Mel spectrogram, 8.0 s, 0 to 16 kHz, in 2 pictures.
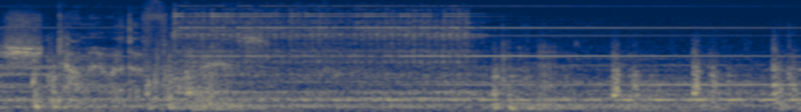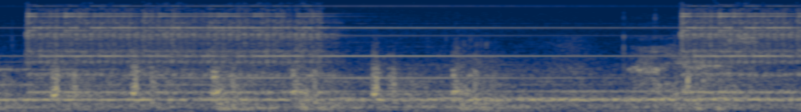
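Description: A telephone in the Fatal Frame 4 horror game rings in repeated electronic bursts with short gaps, steady and prominent, under faint background ambience.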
